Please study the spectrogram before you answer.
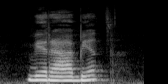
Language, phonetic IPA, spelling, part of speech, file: Czech, [ˈvɪraːbjɛt], vyrábět, verb, Cs-vyrábět.ogg
- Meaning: to produce, to make, to manufacture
